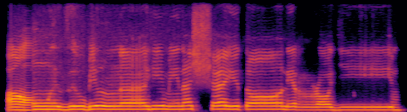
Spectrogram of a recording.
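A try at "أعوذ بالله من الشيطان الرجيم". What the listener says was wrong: A'udzunya masih ini. Jangan terlalu ini, terlalu mundur. A'udzu A'udzu billahi. Enggak usah terlalu ini, terlalu enggak usah terlalu ke belakang. Gini enggak usah.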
